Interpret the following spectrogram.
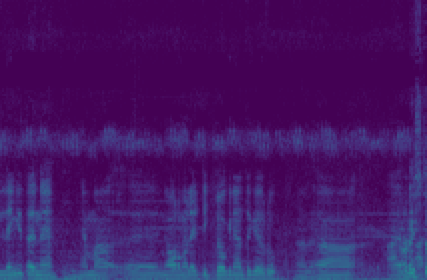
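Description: A man talking, with a steady high-pitched tone underneath.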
